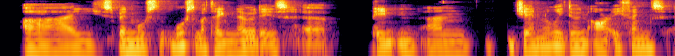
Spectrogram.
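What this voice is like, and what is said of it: Scottish accent. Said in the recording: “I'm now 29-year-old man from Scotland. In case you couldn't tell by the accent”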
